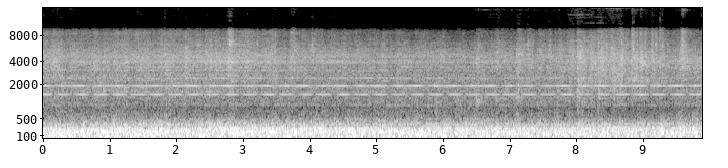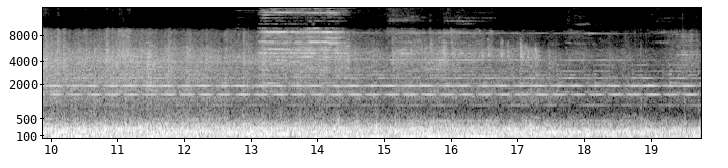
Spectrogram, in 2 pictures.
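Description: Freight train of covered hoppers and tank cars rolling past: a steady rumble of steel wheels on the rails with a thin, steady high-pitched whine over it. It eases off slightly near the end as the last cars go by.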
